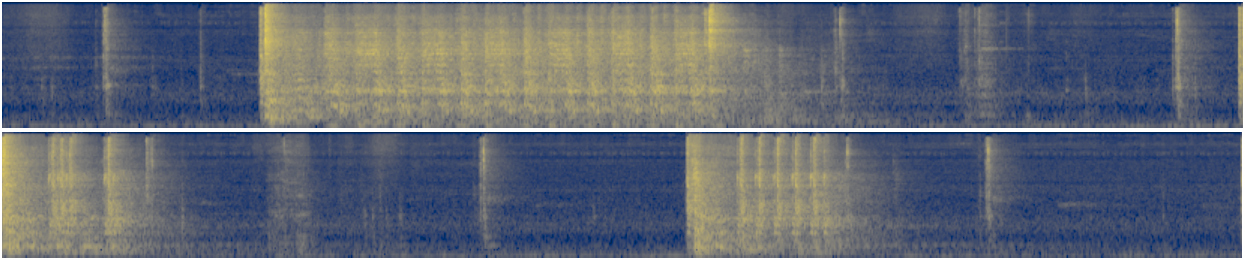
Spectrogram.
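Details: Toro TimeCutter mower hard to start: several long cranking bursts that die away, then short cranks, with no steady idle catching. It eventually starts but takes a long time.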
